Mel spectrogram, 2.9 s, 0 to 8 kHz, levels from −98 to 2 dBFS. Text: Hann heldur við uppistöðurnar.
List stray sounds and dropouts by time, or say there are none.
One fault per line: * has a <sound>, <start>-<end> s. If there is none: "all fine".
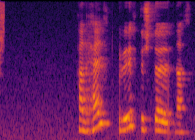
* has a dropout, 1.7-1.8 s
